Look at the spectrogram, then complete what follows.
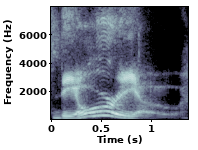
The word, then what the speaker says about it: DiOrio: And he puts in again that it's pronounced DiOrio.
